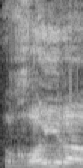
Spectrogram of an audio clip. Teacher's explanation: غین کو پر پڑھیں گے، حروف مستعلیہ میں سے ہے، یا لین ہے، اس میں نرم آواز کے ساتھ جلد پڑھیں گے۔ را کو پر پڑھیں گے۔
